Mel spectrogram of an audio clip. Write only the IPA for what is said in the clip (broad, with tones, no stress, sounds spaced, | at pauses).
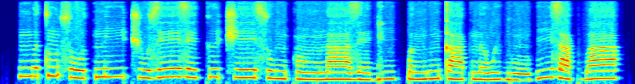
ŋ ə˦ t ũ˦ s oː˨ t n iː˦ t͡ʃ u˨ z eː˦ z e˧ k ɨ˦ t͡ʃ eː˦ s u˨ ŋ k ɔ̃˨ ŋ n aː˧ z e˨ ɡ iː˧ k͡p ə˧ ŋ ɨ˦ ŋ t aː˧ k n ə˧ w ɨ˧ ɡ ũ˨ | iː˦ z aː˨ k b aː˦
